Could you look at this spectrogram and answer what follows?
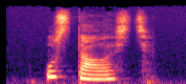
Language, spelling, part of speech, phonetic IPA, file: Russian, усталость, noun, [ʊˈstaɫəsʲtʲ], Ru-усталость.ogg
- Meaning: 1. weariness, tiredness, fatigue, languor, lassitude 2. fatigue (of repeatedly stressed material) 3. exhaustion (of soil)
